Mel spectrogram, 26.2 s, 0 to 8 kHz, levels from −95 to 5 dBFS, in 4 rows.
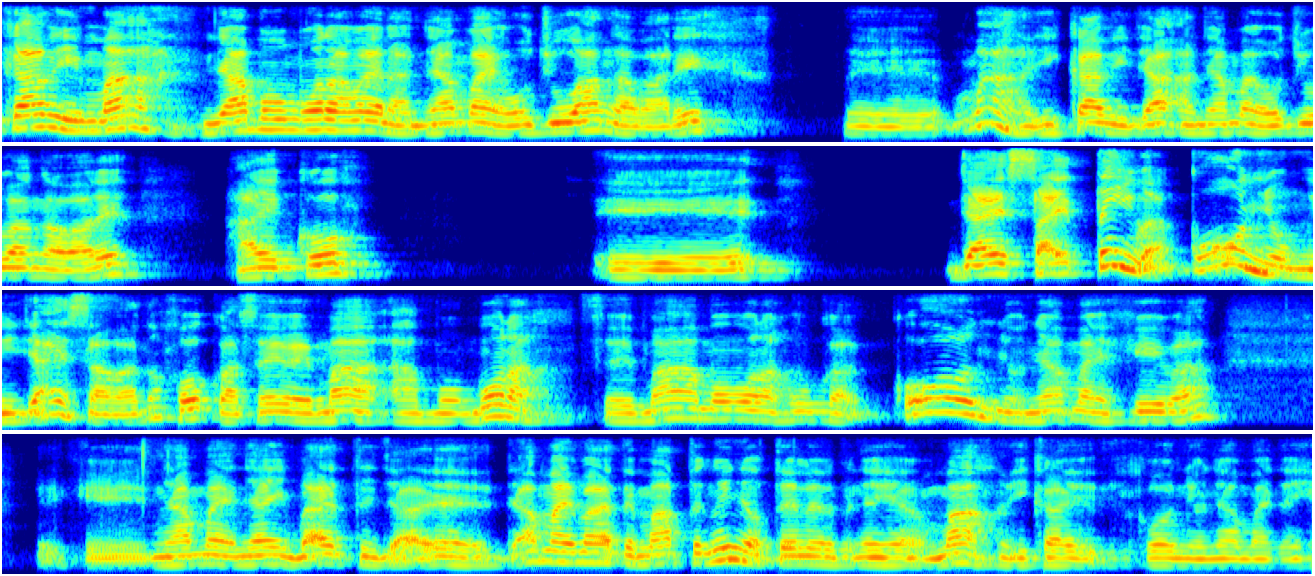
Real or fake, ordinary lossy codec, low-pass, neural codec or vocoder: real; none; 7.2 kHz; none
